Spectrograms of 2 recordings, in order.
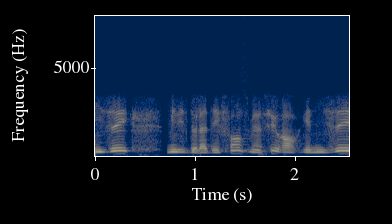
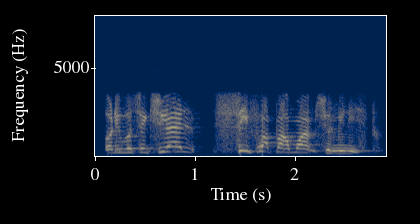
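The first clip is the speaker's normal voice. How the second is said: para at attention, pitched way up; soldier answering; 8 semitones higher than usual. Retold or imitated. Small para answers minister.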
